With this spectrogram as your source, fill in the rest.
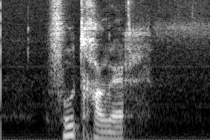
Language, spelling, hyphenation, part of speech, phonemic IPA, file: Dutch, voetganger, voet‧gan‧ger, noun, /ˈvutˌxɑ.ŋər/, Nl-voetganger.ogg
- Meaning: pedestrian (somebody on foot, without a vehicle or mount)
